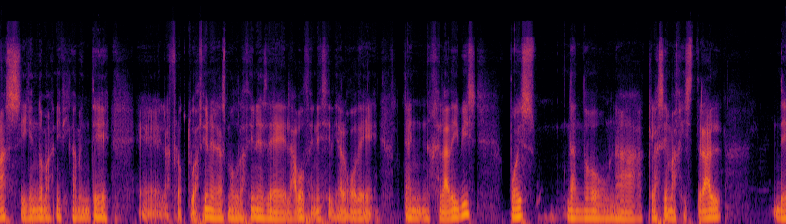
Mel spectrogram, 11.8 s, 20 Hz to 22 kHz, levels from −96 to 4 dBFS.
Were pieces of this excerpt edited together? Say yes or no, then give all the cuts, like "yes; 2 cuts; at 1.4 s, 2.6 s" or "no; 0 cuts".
no; 0 cuts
